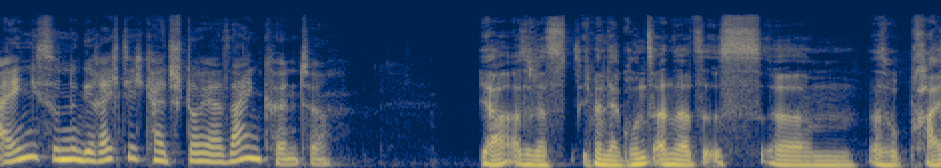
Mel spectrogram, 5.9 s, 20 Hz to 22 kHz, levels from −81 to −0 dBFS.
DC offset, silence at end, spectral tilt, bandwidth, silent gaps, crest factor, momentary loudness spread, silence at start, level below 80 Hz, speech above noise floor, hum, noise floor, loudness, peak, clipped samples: under 0.1%; 0 s; -5.5 dB/octave; 15.5 kHz; none; 18 dB; 7 LU; 0 s; -54 dBFS; 42 dB; none; -61 dBFS; -20 LUFS; -2 dBFS; under 0.1%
